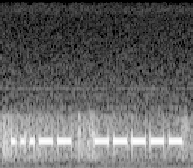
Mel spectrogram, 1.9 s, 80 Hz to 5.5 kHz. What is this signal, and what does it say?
Morse code, heard as a keyed tone, about 26 wpm, spaced as for 21 wpm, 500 Hz, with radio noise. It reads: 30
